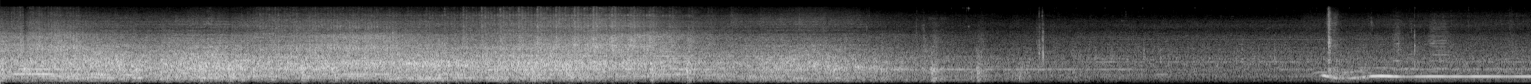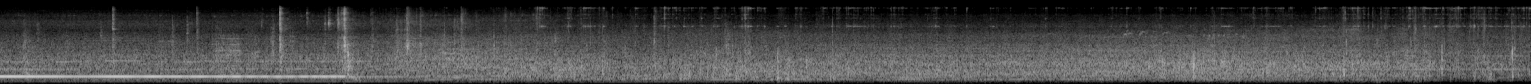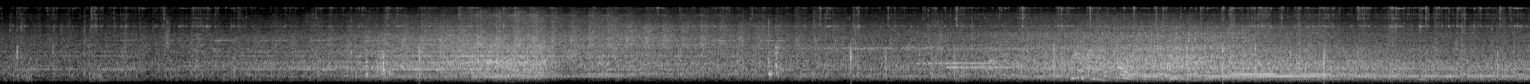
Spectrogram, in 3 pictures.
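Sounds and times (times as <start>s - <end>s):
train wheels rattling on rails: 0.0s - 45.9s
level crossing alarm tone: 13.1s - 36.2s, 38.3s - 45.9s.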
